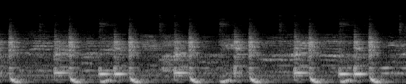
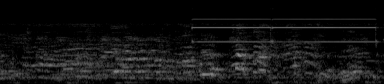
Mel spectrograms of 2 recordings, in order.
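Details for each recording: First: Stranger PBT701 amplifier after shorting check and repair, played with MP3 music at raised volume through a connected speaker: loud, full sound with clear beats and no crackle, hum or distortion; clean amplifier output. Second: Stranger PBT 701 amplifier with a previously burnt, rewound transformer, multimeter in continuity mode across the bridge rectifier: steady two-second high beep, so the first rectifier diode is shorted; the second rectifier reads normally.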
